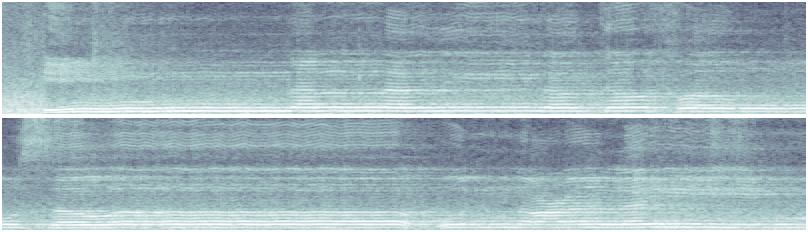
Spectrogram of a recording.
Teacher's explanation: nun dan mim ada tanda sabdu, wajib dengung 2 harakat, panjang sikit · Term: wajibul gunnah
